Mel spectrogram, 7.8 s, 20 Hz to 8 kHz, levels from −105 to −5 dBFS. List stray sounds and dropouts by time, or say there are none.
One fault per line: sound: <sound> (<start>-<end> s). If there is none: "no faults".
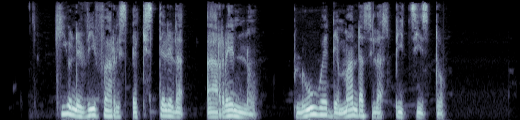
no faults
